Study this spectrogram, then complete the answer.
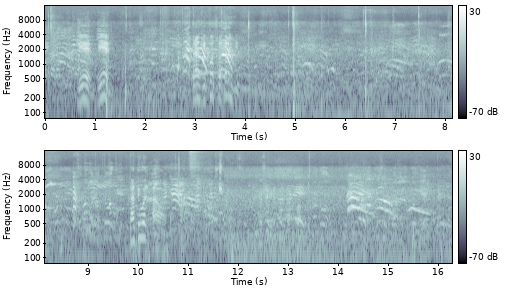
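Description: Children shout and call out excitedly outdoors.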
